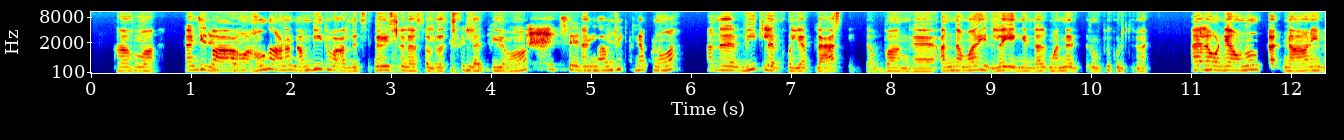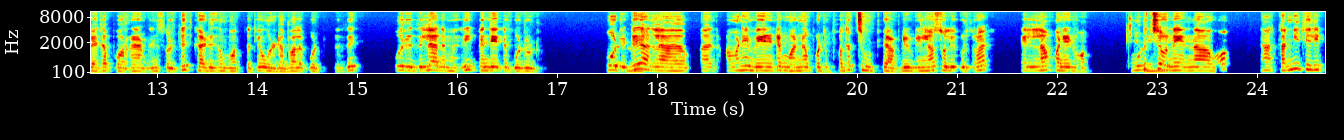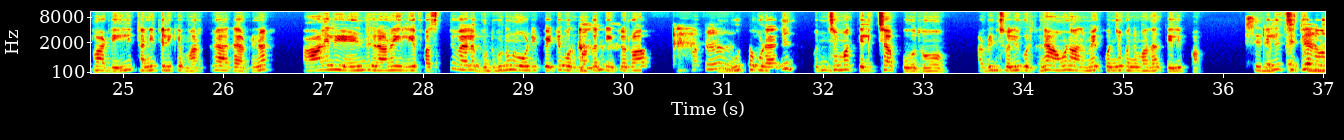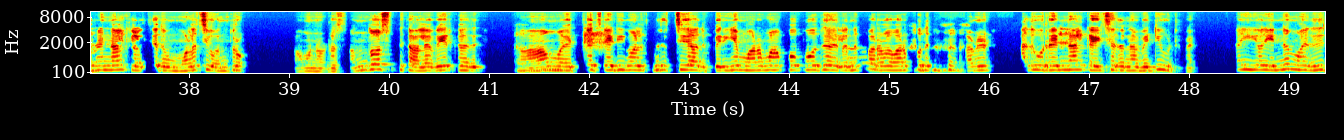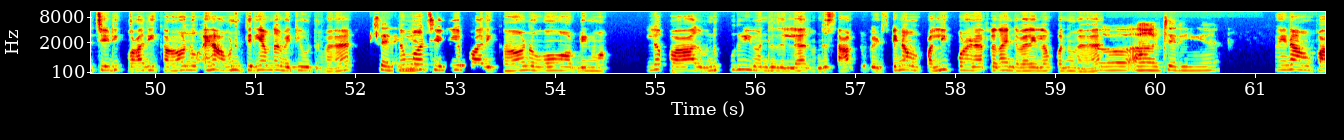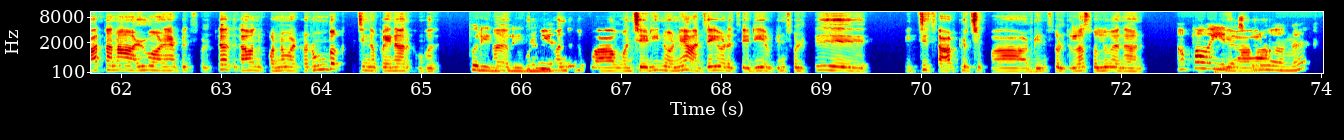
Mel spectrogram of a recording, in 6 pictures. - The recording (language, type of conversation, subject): Tamil, podcast, வீட்டில் குழந்தைகளுக்கு பசுமையான பழக்கங்களை நீங்கள் எப்படி கற்றுக்கொடுக்கிறீர்கள்?
- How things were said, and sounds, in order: laughing while speaking: "ஆமா"; laughing while speaking: "நான் சொல்றது எல்லாத்தயும்"; laugh; distorted speech; static; unintelligible speech; in English: "ஃபஸ்டு"; laugh; in English: "மக்க"; other noise; laughing while speaking: "ஆ"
